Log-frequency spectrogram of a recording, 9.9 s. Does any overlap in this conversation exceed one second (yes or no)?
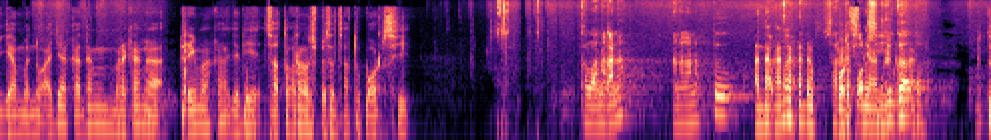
yes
